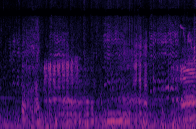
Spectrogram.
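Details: Zwartbles sheep flock on a regenerative farm in County Kilkenny, Ireland, moving to a field for cool late-afternoon grazing; a few wavering harmonic bleats rise from a noisy, rustling background of many animals.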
